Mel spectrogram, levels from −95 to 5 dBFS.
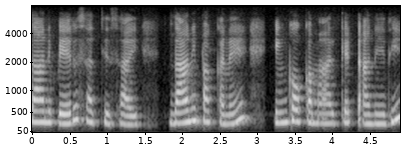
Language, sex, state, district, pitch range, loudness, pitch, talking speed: Telugu, female, Andhra Pradesh, Krishna, 225-275 Hz, -17 LUFS, 250 Hz, 110 wpm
